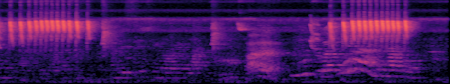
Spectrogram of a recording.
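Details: Two bright, high-pitched rattling trills from a grey-headed canary-flycatcher, each about a second of fast evenly spaced notes, separated by quieter warbled phrases and faint background birds.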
